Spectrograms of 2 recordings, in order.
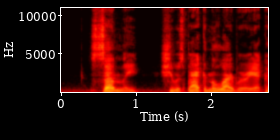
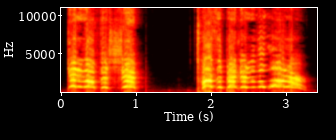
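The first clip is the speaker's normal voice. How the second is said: much higher and louder frantic shriek; screaming; 22 dB louder than usual. Acted. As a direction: scream like she's losing it. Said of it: "But she kept screaming".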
